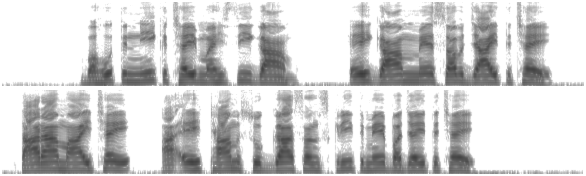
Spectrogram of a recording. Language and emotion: Maithili, neutral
